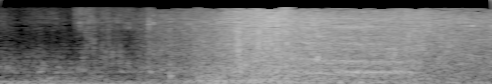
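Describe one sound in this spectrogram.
Water splashes loudly as a penguin bursts out of the surface.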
